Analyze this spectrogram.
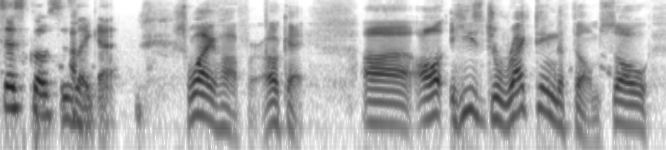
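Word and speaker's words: Schweighöfer: breakdown uh because um now how do you pronounce his last name i just call him matthias what is it schweinkoffer schweinhofer okay probably not like it would be like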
